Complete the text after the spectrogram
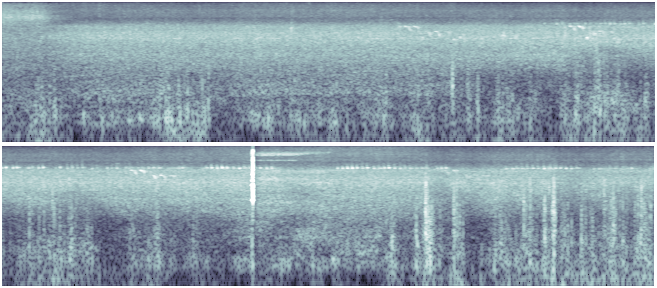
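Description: A shallow river ripples and trickles over stones.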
